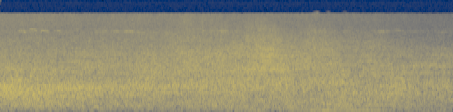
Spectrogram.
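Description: Steady outdoor background noise, a continuous rushing hiss with a faint low hum underneath, slowly easing down towards the end.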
